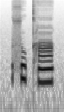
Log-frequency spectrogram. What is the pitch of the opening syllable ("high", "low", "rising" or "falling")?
falling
